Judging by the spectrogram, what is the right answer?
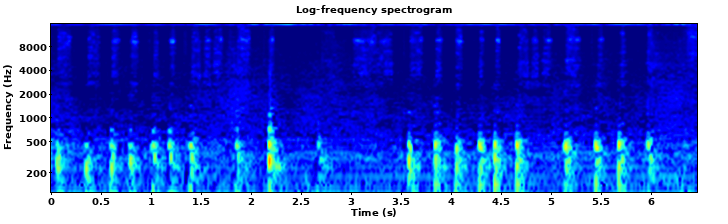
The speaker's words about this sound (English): Remember, if you're having trouble using the shortcut correctly, write out x plus h twice. In fact, I'll do that.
